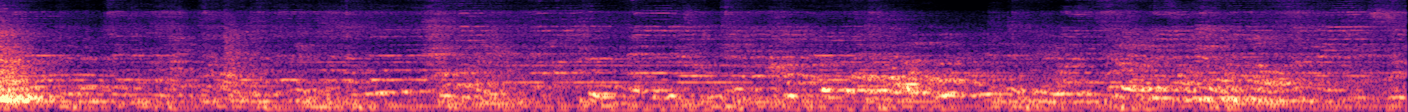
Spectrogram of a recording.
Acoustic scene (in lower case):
cafe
